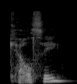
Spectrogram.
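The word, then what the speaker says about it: Kelce: But I don't know if you saw Did you see the news that Travis Kelsece, we've been mispronouncing his last name the entire time? Is it Kelsey? Is it contendant? From what I understand, it's just Kelse is how it's supposed to be said, but we've just been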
